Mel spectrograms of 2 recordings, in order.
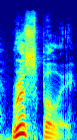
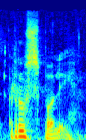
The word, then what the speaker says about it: Ruspoli: And no, people mispronounce the name all the time, Ruspoli and stuff, but it's Ruspoli.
